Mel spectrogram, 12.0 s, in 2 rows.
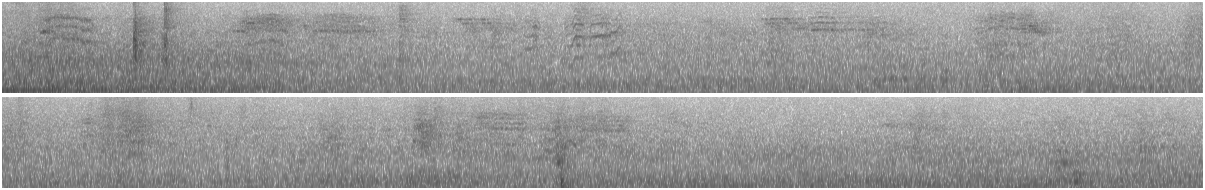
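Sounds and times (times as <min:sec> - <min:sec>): small birds chirping: 0:00.0 - 0:05.4.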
